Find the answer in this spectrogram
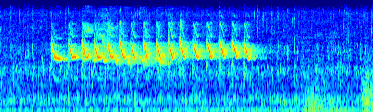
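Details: For training captive birds, a single kapas tembak trill of about two seconds: a fast, even string of high chipping notes, followed by quiet.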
